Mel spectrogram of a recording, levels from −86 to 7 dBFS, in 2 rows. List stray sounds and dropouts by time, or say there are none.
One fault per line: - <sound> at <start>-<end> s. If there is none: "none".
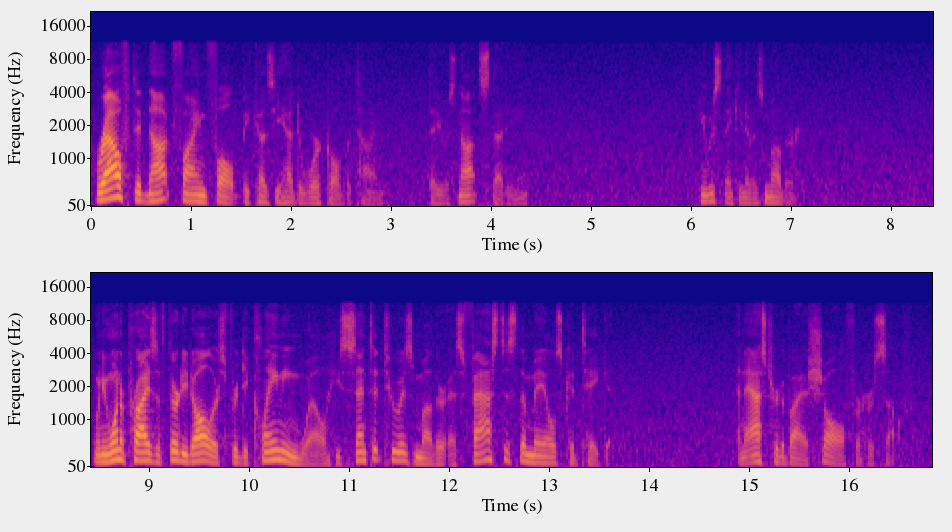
none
